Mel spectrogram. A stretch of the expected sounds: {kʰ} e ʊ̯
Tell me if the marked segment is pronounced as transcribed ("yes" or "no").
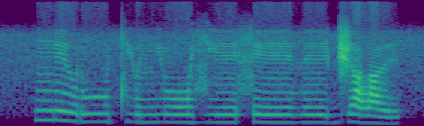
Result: no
